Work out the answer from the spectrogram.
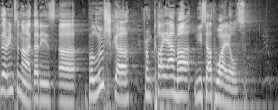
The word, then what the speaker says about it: Belushka: It's spelled Balusca, and then Belushka's given me the pronunciation, then added, when they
